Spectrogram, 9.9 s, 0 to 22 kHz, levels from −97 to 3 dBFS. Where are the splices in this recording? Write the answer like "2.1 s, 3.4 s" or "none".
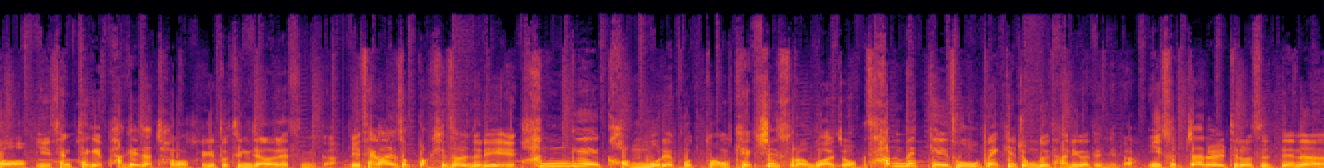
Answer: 2.5 s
